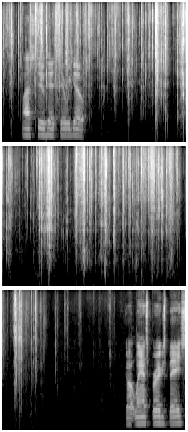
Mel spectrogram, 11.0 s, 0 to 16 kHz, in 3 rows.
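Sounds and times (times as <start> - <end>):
wrapper being torn and crinkled: 0.0 - 8.5.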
